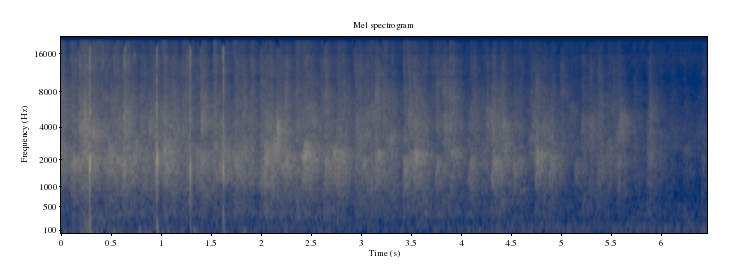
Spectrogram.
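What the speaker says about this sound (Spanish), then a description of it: "Dale un aplauso al Señor y adoramos." Congregation applauding during a church worship service, a sustained crowd of clapping that runs throughout, with a few sharp, loud individual claps standing out near the beginning.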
